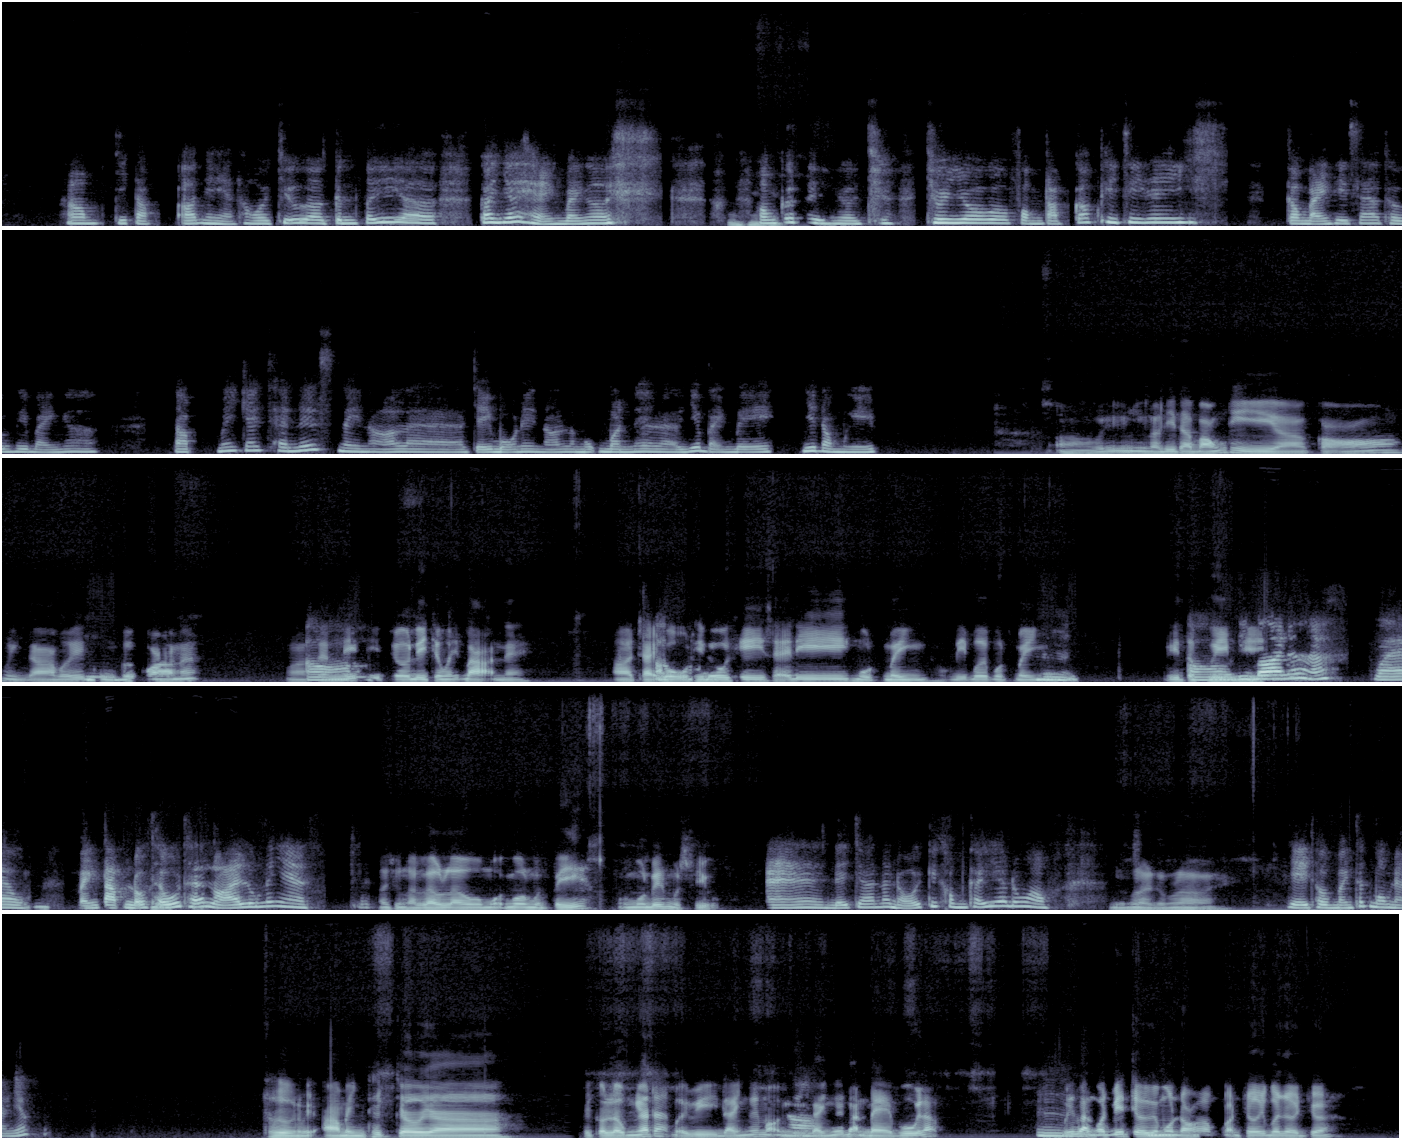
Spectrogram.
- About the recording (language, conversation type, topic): Vietnamese, unstructured, Bạn thường làm gì để thư giãn sau một ngày dài?
- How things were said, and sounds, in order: tapping; chuckle; in English: "P-T"; chuckle; static; distorted speech; unintelligible speech; unintelligible speech; other background noise; chuckle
